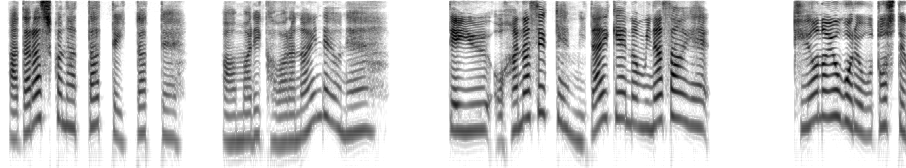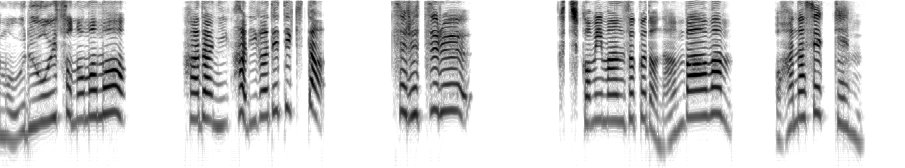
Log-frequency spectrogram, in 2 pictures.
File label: female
